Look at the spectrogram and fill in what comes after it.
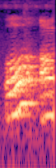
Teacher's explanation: अ, आ का कंठ के द्वारा बोले जाते हैं, इसलिए ये कंठय वर्ण है।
